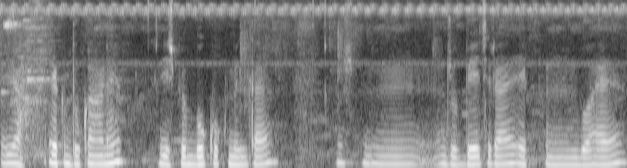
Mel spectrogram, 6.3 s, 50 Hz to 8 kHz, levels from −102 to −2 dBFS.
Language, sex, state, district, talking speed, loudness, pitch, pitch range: Hindi, male, Uttar Pradesh, Muzaffarnagar, 180 wpm, -17 LUFS, 140 Hz, 135-150 Hz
